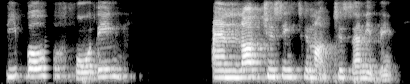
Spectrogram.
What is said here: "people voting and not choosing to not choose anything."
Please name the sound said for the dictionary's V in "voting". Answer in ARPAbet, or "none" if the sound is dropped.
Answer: F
